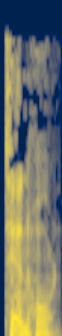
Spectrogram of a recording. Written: tinhorn

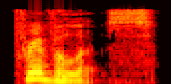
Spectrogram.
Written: frivolous

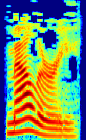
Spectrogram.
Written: malorie

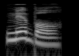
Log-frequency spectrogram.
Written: nibal

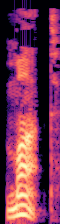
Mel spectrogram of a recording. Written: mott

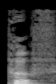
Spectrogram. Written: pouf

